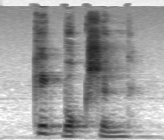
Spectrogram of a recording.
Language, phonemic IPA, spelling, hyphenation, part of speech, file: Dutch, /ˈkɪkˌbɔksə(n)/, kickboksen, kick‧bok‧sen, verb, Nl-kickboksen.ogg
- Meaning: to kickbox, to play kickboxing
